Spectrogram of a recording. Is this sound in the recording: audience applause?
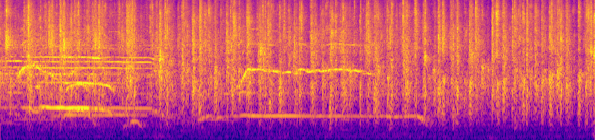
yes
